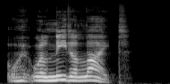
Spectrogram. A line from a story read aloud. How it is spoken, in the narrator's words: Carl said loudly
